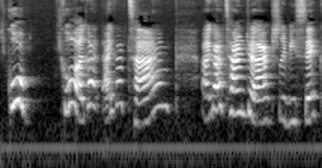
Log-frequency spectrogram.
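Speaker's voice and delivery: high, loud mock-breezy voice; sarcastic relief. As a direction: fake it like the wait is a gift. Retold sarcastic inner reply.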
